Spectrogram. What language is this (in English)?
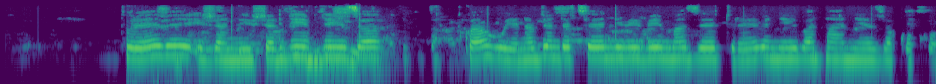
Kinyarwanda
